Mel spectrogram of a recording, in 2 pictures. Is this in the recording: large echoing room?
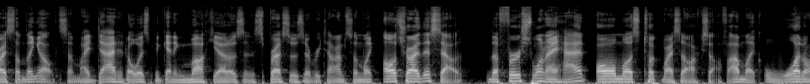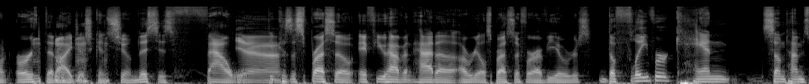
no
